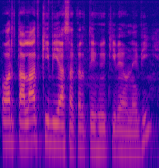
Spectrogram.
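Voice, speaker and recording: A man's voice: mid-range voice, fairly quick. A man teaching an English lesson, reading English lines in an Indian accent and explaining each word patiently. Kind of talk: bilingual classroom lesson explaining an English text.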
